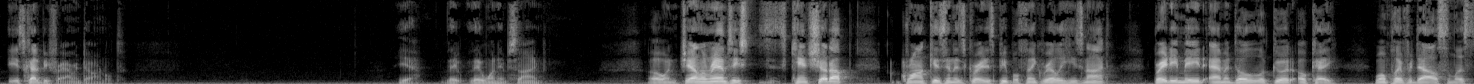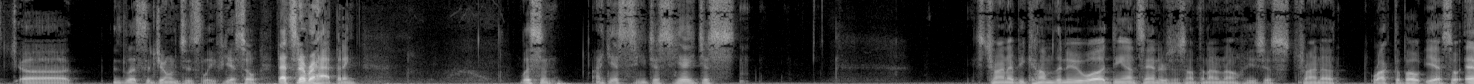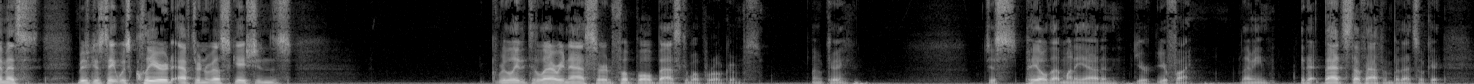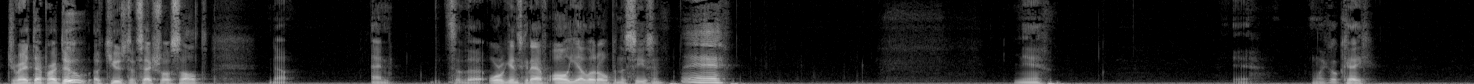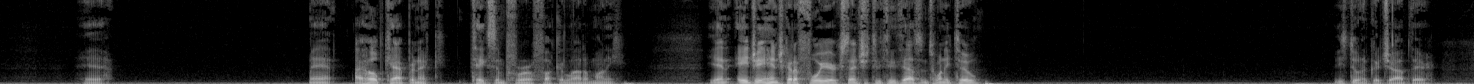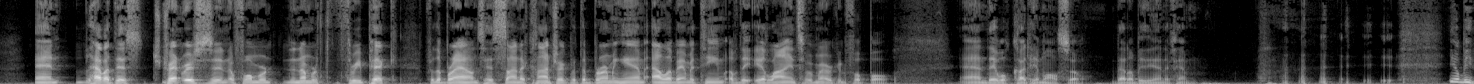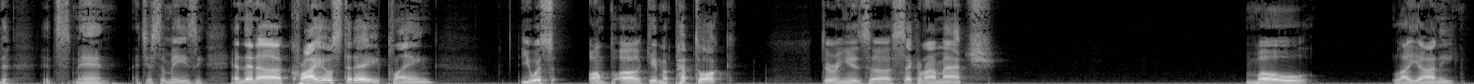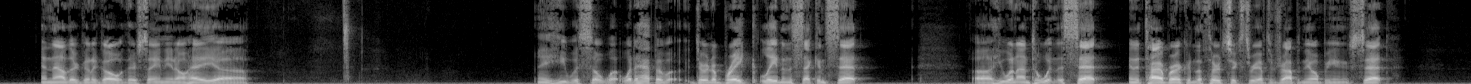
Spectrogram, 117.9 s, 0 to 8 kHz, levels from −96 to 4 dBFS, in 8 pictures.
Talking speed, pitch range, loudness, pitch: 150 wpm, 65-95 Hz, -26 LUFS, 70 Hz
